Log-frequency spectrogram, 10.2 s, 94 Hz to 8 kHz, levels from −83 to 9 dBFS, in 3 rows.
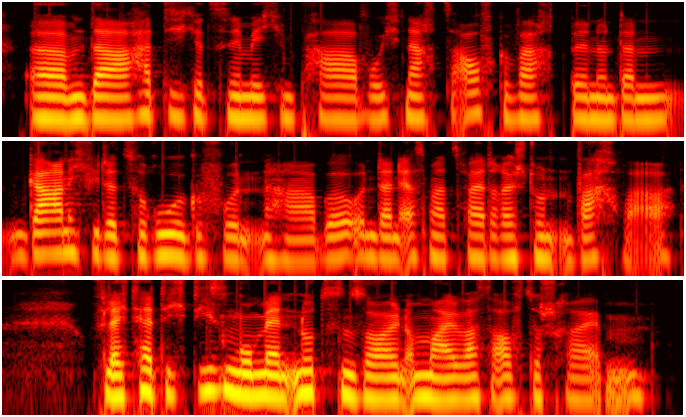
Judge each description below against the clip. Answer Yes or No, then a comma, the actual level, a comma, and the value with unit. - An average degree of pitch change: No, narrow, 1.5 semitones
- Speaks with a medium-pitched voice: Yes, medium, 175 Hz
